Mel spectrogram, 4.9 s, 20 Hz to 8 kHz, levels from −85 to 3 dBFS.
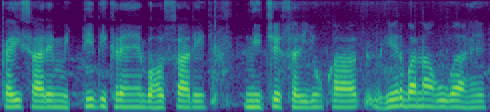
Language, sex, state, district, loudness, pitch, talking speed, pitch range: Hindi, male, Chhattisgarh, Kabirdham, -18 LUFS, 165 Hz, 185 wpm, 160-175 Hz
